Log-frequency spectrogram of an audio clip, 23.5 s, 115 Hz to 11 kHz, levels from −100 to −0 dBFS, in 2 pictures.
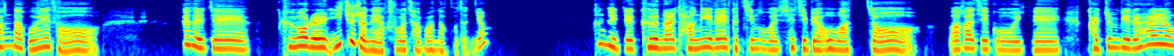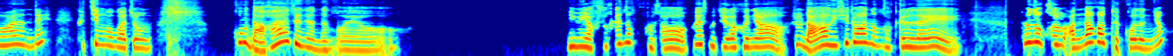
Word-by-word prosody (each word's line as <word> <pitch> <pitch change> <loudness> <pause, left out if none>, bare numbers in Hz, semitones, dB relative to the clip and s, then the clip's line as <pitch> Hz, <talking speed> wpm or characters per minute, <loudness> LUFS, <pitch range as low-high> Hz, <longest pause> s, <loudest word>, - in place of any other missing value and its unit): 한다."고 235 -5 -2
해서 190 -6 -3 0.8
그래서 285 -6 +3
이제 215 -2 0 0.3
그거를 245 -2 +6
2 280 +6 +1
주 390 - +5
전에 200 - +2
약속을 195 +3 -4
잡아 195 +1 -6
놨거든요. 195 - -9 1.0
근데 300 -6 -1
이제 215 -2 0
그날 225 0 +2
당일에 235 +2 +1
그 220 - -6
친구가 205 -2 -5
제 235 +4 -7
집에 205 -1 -2
어 190 - -1
왔죠. 195 -1 -2 0.3
와 205 0 -1
가지고 205 -3 -2
이제 190 0 -4 0.3
갈 220 - -2
준비를 235 0 0
하려고 300 -2 +3
하는데 295 +3 -1 0.3
그 - - -13
친구가 275 -7 0
좀 225 -1 -2 0.8
"꼭 360 -2 +2
나가야 340 - +4
되냐?"는 225 - 0
거예요. 190 +4 -6 1.7
이미 255 -1 +2
약속해 255 +6 -2
놓고서. 225 - -1
그래서 305 -1 0
제가 235 -1 +2
그냥 245 -2 +1
좀 295 -2 -6
나가기 280 +4 +5
싫어하는 345 -2 +4
거 255 - -12
같길래 240 -4 +1 0.6
저는 360 0 +7
그럼 295 -2 +1
안 225 +1 +2
나가도 350 0 +6
됐거든요. 230 - -1
230 Hz, 290 characters per minute, -24 LUFS, 205-270 Hz, 1.7 s, 저는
